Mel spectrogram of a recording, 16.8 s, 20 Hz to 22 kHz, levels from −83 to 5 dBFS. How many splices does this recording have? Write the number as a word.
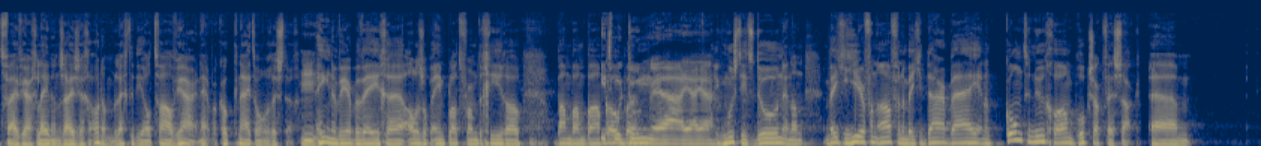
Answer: two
